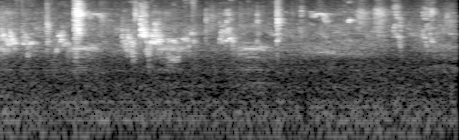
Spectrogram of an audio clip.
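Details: Morning budgerigar colony in a breeding setup, somewhat distant. Scattered high chirps and short warbled phrases come irregularly over a soft background hiss.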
